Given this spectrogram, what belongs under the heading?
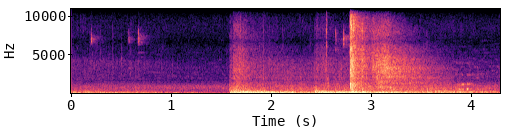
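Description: A cannon fires in the Rise of Liberty video game during a large battle: quiet ambience, then a sudden heavy boom that leaves a rumbling wash, with a sharper crack and thump soon after.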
